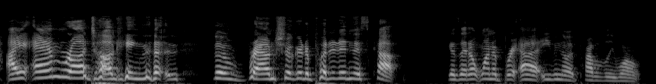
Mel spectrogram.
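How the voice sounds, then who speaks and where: High-voiced chatty Long Island woman. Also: a little fast, fairly bright tone. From New York. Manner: chatty, greets viewers by name, rambling asides. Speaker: livestreamer baking on stream. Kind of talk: casual chat while baking.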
